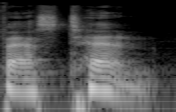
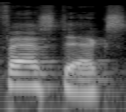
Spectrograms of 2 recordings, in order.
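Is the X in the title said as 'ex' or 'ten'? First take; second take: ten; ex. First: The X is said as the number ten. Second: The X is said as the letter ex. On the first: The speaker calls it right. "It's pronounced Fast 10" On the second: The speaker calls it wrong. "It's not Fast X"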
